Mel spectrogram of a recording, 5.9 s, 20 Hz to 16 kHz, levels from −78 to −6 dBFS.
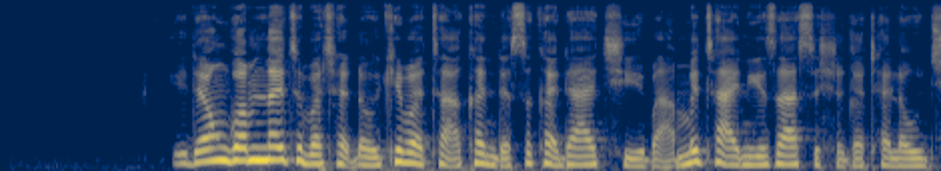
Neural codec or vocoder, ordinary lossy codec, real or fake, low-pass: none; none; real; 14.4 kHz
